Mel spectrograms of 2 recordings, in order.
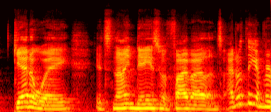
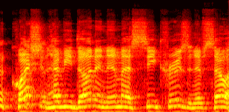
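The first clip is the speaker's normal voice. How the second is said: normal talking voice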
